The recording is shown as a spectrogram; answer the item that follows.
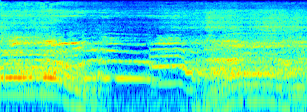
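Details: Cody, a pet dog, howling at a replayed recording of himself howling, a sustained high howl that slides down in pitch, followed by a second descending wail overlapping it.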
